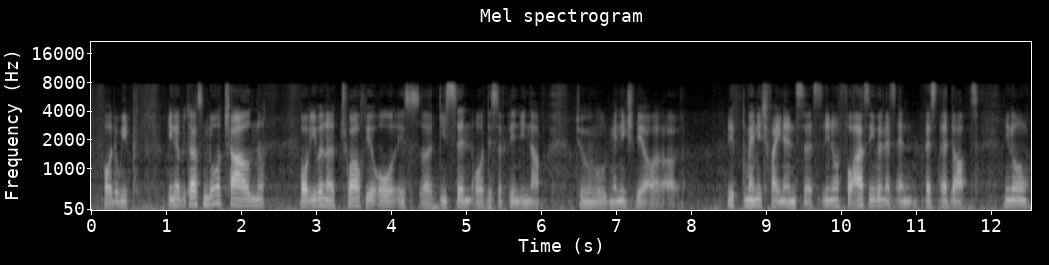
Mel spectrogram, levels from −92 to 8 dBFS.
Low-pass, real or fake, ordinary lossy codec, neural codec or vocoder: none; fake; none; codec, 16 kHz, 1 kbps, FunCodec, trained on Chinese and English, 50 frames a second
